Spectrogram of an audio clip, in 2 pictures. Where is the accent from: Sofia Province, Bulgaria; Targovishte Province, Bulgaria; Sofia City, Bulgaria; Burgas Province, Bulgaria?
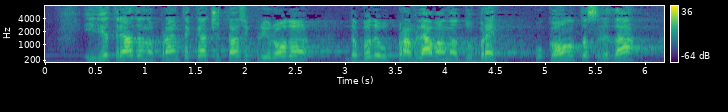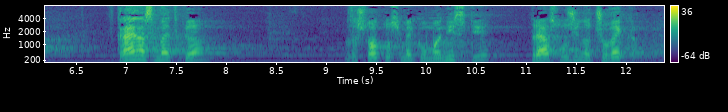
Burgas Province, Bulgaria; Burgas; дори аз го помня, поне съм от Бургас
